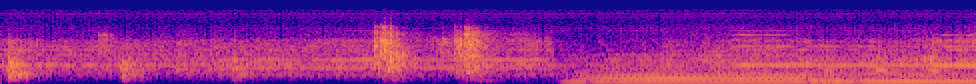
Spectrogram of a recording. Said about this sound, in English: The weather's changing. I can scarcely see the beam of the lighthouse. It's getting all misty. And don't be frightened if you hear the foghorn. I like that sound.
